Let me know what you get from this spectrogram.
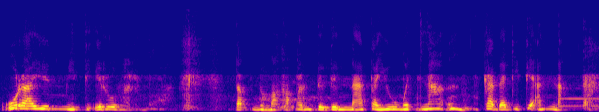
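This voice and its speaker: A woman's voice: low-pitched, fairly even intonation, moderate pace, music in the background, lightly acted. Woman acting a tender Ilocano mother, muffled radio. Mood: gentle, consoling. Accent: Filipino, Ilocano. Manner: earnest, sentimental. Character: loving, forgiving mother and wife, tender and devout. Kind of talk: old radio drama acting. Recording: dull, noisy old radio drama recording.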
